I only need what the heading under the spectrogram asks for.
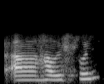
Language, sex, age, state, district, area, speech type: Marathi, female, 30-45, Maharashtra, Mumbai Suburban, urban, conversation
